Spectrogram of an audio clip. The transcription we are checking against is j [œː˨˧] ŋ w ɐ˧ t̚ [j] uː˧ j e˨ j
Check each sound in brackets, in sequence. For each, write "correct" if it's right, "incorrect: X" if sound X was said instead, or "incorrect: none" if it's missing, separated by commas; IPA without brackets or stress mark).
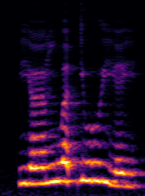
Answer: correct, correct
